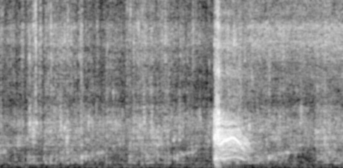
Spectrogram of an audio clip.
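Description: A single short cough, close and fairly loud, bursts out partway through, set against low kitchen background noise while soup with shell pasta is being cooked.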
